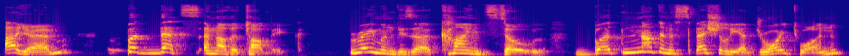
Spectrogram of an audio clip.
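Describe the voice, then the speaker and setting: A woman voicing a smooth, calculating older male headmaster in an audiobook, speaking in measured, formal, articulate sentences with polite manipulation. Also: medium pitch, big pitch swings, pitched above the performer's own voice. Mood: calm, explaining. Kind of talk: dramatized audiobook dialogue.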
